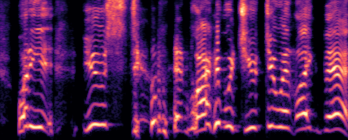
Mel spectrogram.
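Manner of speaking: play-acted, very loud, very high, shrill, exasperated yelling. Parent retelling a remodeling weekend with the teenagers: retelling yelling at teenagers. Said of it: "just yelling at my idiot teenagers".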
